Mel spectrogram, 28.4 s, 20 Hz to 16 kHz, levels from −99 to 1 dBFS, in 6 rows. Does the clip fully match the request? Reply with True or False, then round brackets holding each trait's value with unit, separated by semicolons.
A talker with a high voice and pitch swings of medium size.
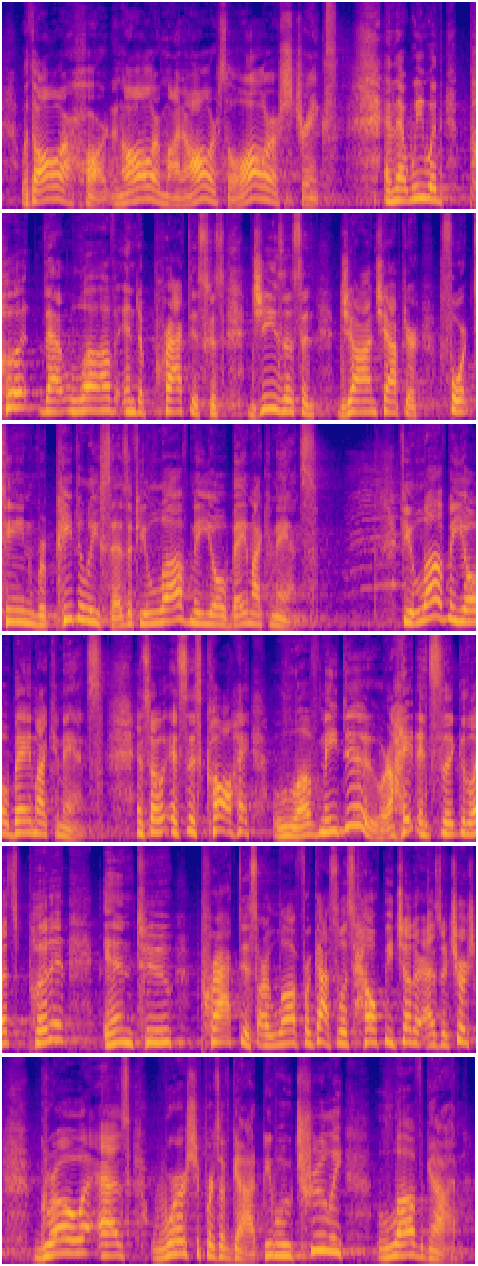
True (200 Hz; 4.0 semitones)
